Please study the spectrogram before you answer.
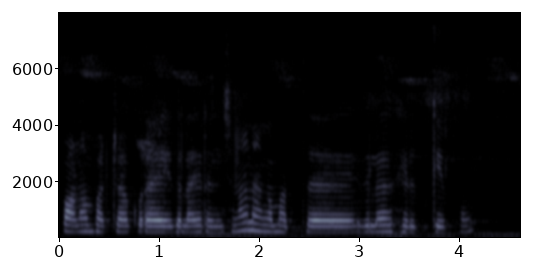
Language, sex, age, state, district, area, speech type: Tamil, female, 18-30, Tamil Nadu, Namakkal, rural, spontaneous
